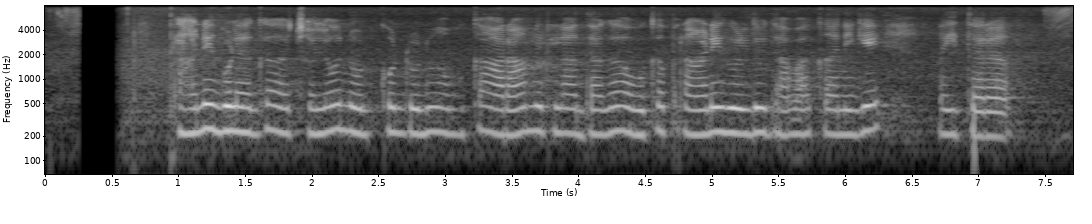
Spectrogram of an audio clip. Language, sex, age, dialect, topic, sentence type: Kannada, female, 18-24, Northeastern, agriculture, statement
